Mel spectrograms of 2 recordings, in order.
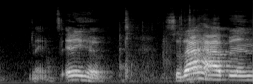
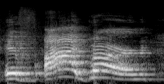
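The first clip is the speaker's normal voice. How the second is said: laughing dramatic threat; 5 semitones higher, much slower than usual. Retold or imitated. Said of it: "she's like".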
